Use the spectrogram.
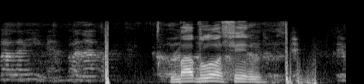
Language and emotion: Russian, neutral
